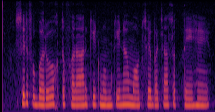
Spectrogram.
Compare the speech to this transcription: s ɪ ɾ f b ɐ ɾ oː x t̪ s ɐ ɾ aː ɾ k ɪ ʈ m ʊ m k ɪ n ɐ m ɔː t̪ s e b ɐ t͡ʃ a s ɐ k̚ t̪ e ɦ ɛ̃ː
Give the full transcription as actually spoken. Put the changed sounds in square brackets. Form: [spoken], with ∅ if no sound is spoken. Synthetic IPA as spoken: s ɪ ɾ f b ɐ ɾ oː x t̪ [f] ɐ ɾ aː ɾ k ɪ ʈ m ʊ m k ɪ n [a] m ɔː t̪ s e b ɐ t͡ʃ a s ɐ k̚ t̪ e ɦ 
